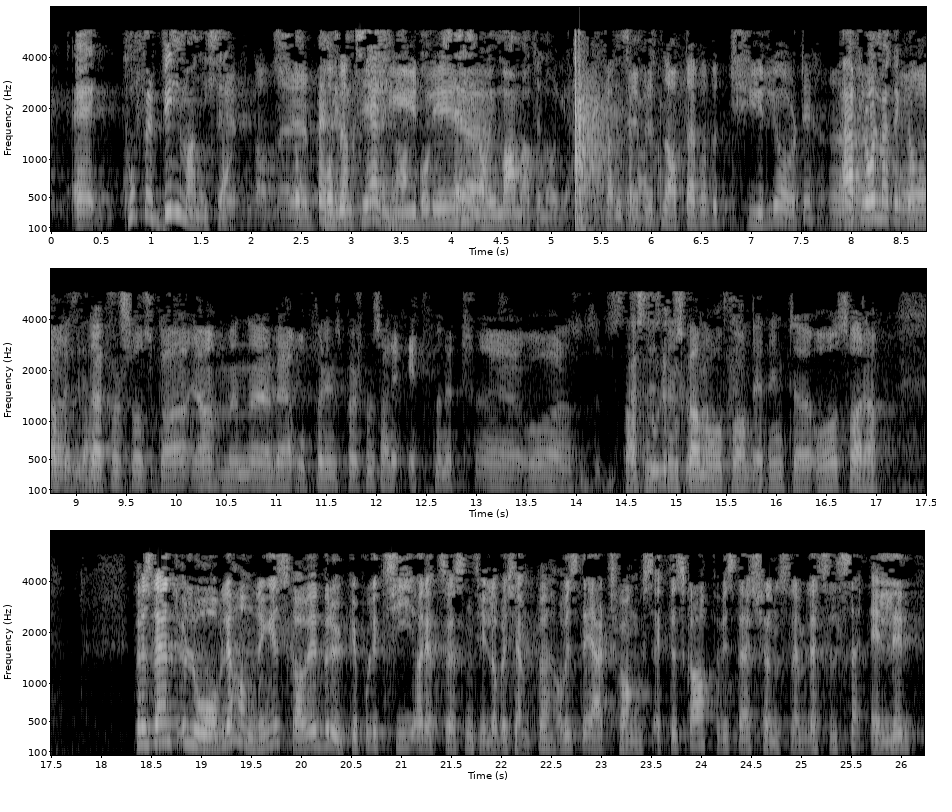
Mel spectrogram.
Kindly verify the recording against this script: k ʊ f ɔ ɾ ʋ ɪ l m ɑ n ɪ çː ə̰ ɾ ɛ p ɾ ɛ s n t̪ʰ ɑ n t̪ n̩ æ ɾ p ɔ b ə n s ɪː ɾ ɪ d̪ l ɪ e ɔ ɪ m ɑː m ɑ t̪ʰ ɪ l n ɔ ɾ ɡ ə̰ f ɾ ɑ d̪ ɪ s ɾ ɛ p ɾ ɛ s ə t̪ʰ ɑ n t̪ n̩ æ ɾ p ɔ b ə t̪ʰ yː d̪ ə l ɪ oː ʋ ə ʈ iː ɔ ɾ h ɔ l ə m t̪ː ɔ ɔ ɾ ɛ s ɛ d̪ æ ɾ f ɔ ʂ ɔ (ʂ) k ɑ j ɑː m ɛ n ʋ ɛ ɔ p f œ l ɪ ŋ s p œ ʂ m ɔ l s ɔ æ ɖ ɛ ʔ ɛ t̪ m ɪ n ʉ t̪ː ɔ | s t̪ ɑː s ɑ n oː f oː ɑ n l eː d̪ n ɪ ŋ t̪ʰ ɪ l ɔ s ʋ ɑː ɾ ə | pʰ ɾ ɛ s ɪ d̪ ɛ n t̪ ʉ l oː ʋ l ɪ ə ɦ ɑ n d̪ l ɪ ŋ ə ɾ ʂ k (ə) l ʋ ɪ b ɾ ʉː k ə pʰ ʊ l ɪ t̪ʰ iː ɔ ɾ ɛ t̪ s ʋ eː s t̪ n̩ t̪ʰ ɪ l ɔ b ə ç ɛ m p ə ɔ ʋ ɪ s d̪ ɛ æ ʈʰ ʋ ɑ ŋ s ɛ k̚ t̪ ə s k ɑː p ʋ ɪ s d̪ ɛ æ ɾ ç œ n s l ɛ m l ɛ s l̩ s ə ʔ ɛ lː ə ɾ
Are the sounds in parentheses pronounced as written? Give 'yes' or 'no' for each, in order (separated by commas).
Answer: no, no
